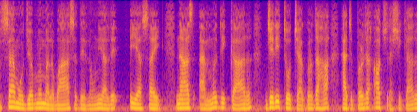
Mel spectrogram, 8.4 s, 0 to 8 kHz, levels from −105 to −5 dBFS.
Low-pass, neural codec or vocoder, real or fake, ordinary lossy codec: none; codec, 16 kHz, 0.4 kbps, LongCat-Audio-Codec; fake; none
